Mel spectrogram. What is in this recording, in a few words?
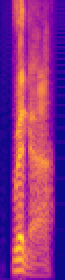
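"rigour", British English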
